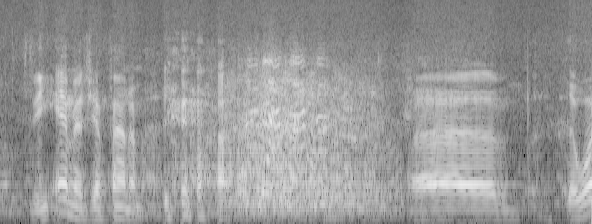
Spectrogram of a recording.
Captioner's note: laughter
